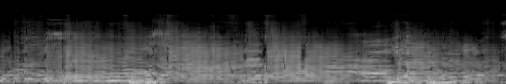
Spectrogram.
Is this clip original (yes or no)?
no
